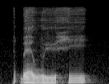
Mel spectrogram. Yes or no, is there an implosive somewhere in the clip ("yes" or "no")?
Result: yes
